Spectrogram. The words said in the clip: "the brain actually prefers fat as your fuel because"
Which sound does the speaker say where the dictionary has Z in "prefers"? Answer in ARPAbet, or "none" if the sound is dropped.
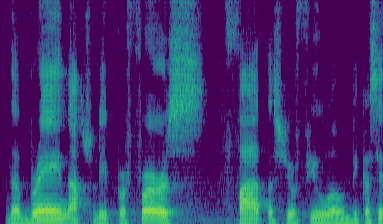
S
